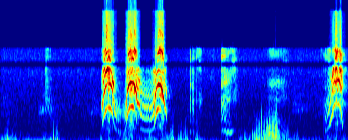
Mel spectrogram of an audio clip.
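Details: Pomeranian Spitz puppies giving three loud, high-pitched yaps in rapid succession, followed by softer squeaky yips, some low shuffling noise, and one final sharp yap at the end.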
